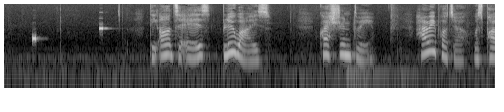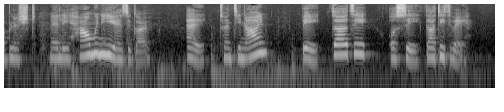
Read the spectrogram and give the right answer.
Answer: The answer is A.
